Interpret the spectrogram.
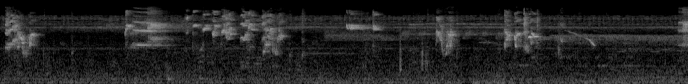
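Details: Caged white-rumped shamas calling noisily at dawn in a breeding enclosure: clusters of high chirps and whistled notes come in bursts separated by brief gaps, with a faint steady high hiss throughout.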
